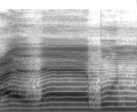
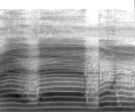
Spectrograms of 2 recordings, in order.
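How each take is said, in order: No difference in how they are said.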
